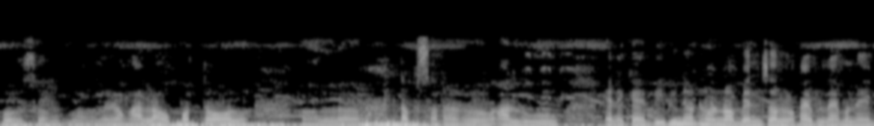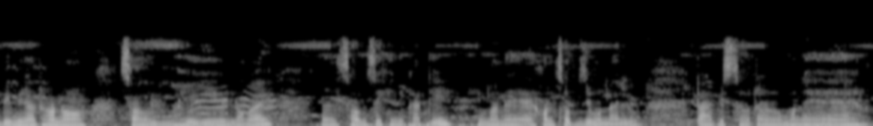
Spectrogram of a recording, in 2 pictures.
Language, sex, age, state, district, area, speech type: Assamese, female, 30-45, Assam, Kamrup Metropolitan, urban, spontaneous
